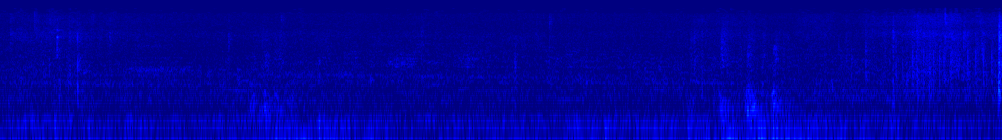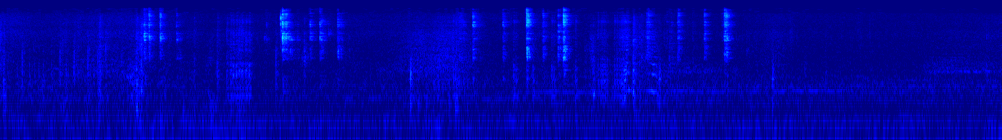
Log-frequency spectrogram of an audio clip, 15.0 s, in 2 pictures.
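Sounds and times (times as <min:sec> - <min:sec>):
fishing reel clicks and rustles: 0:08.2 - 0:10.2, 0:10.9 - 0:13.0.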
